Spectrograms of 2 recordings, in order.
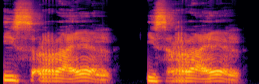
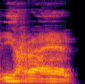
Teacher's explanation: the S kind of disappears, but it actually becomes more like Spanish J or an English H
